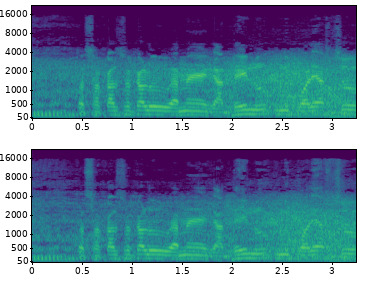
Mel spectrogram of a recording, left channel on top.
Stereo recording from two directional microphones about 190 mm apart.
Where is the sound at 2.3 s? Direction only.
15° left (ahead or behind).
